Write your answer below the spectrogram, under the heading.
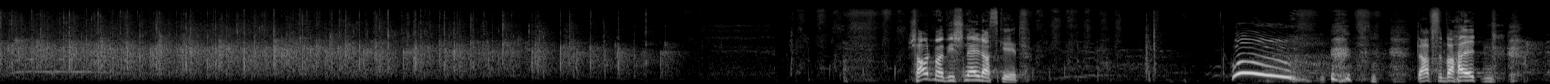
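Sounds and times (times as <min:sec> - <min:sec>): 
audience applause: 0:00.0 - 0:06.8
speech: 0:09.2 - 0:10.4, 0:14.2 - 0:15.2
laughter: 0:10.6 - 0:11.7, 0:12.8 - 0:15.4.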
